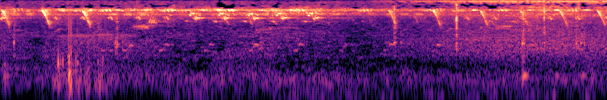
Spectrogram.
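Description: Small birds chirping in quick, falling notes over a steady high insect drone; a second, higher insect buzz joins about four seconds in. There is a single thump about a second in.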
